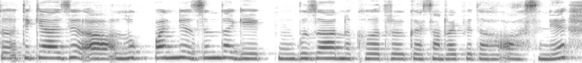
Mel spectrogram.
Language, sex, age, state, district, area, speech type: Kashmiri, female, 18-30, Jammu and Kashmir, Baramulla, rural, spontaneous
